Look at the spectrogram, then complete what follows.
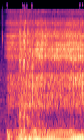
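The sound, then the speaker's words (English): A single long, loud snore from a grandmother, a deep raspy drone that holds steady for a couple of seconds with no talking over it. “Yeah, plus grandma is snoring.”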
